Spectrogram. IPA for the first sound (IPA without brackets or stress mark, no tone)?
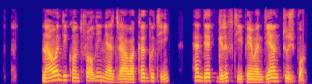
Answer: n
